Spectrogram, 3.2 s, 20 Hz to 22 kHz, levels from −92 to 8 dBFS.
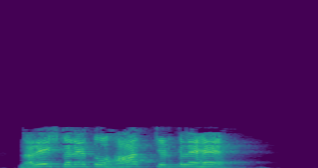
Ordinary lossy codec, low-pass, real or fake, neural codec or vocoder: MP3, 32 kbps; 5.4 kHz; real; none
